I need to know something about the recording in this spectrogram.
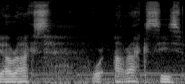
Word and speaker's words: Arax: Arax, right by the Araxes River, using the Persian, Akkadian, Sumerian pronunciation. It's Arax, but the derivation is much more ancient.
